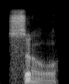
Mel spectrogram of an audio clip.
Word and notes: cill: British English

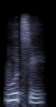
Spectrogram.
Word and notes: woodsy: Indian

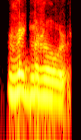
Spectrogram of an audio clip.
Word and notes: rigmarole: Indian

